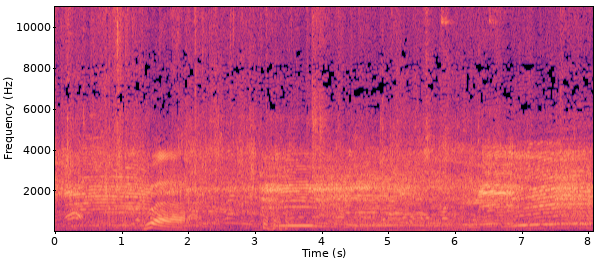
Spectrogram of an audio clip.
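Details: Fierce cattle raging and alarming their keeper give drawn-out bellowing moos, some sweeping sharply up then down, others holding a steady pitch, one call after another with little pause.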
